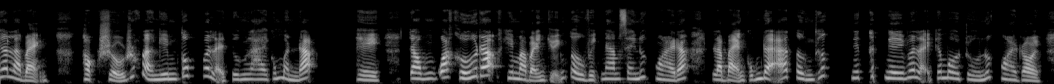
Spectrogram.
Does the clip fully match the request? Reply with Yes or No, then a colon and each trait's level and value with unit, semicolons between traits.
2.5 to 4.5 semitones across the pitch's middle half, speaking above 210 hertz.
No: average, 4.9 semitones; very high, 255 Hz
